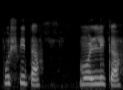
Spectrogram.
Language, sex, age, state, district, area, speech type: Bengali, female, 18-30, West Bengal, Birbhum, urban, spontaneous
